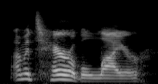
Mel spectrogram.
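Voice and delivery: low, glum admission. A narrator's reading. Barry confessing to the Firebird, glum. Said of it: "he says glumly".

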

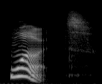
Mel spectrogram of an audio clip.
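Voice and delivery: high, mock-innocent query; feigned innocence. A narrator's reading. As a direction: play dumb, all innocence. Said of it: "Len said innocently".

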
